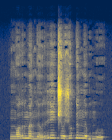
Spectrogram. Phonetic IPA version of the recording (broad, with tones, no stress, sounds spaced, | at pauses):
ŋ ɔ˨˥ r m ɐ˥˩ ŋ ə˧˩˧ ʊ̯ r e˥ d͡ʒ ɤ˥˩ ʒ ʊ˥ ɠ ə˥ ŋ ə˥˩ b m u˧˩˧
